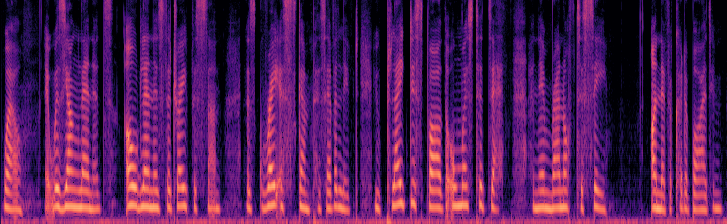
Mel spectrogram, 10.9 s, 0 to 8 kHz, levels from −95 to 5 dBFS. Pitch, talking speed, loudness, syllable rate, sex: 220 Hz, 185 wpm, -20 LUFS, 5.3 syllables/s, female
